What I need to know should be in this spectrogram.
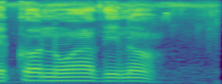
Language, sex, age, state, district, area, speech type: Odia, male, 60+, Odisha, Boudh, rural, read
